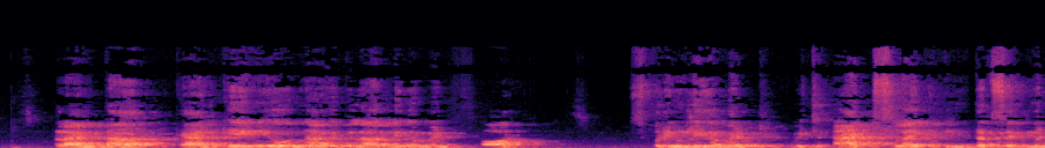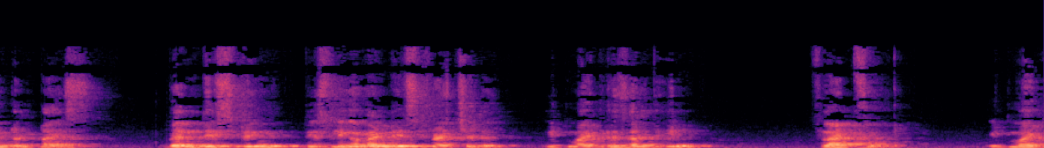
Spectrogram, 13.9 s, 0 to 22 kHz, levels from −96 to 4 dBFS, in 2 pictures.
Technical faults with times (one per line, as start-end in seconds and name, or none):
0.00-13.93 noise suppressor applied to music or sounds
0.00-0.38 sound cut by the noise suppressor
3.00-3.22 sound cut by the noise suppressor
3.48-4.36 sound cut by the noise suppressor
7.51-8.10 sound cut by the noise suppressor
10.32-10.69 sound cut by the noise suppressor
11.60-12.45 sound cut by the noise suppressor
12.96-13.57 sound cut by the noise suppressor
